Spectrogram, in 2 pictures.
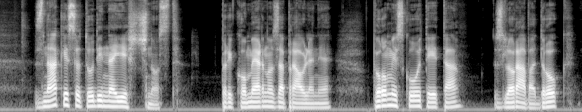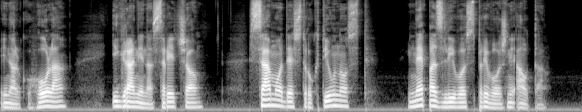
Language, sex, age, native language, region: Slovenian, male, 30-49, Slovenian, Carinthia region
